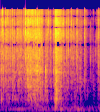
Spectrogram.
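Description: Crinkling of a thin clear plastic bag being handled and opened to get at the small packets of diamond-painting drills inside. The rustles are loudest about half a second and about a second in.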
